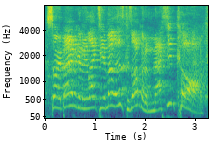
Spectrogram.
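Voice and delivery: high, loud bragging bloke; proud boast. Retold or imitated. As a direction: brag like you've got nothing to hide.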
